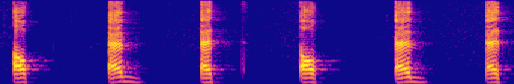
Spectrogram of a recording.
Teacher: الطاء والدال والتاء بيخرجوا منين؟ من مخرج واحد. ايه هو؟ طرف اللسان مع اصول الثنايا العليا.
